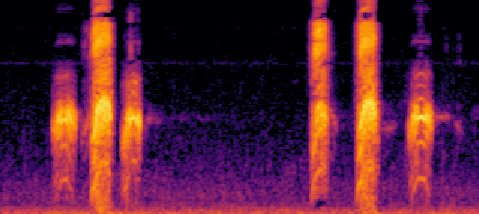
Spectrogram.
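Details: A black-crowned night heron gives its flock-gathering call, played as a lure: two bursts of three short croaks each, the middle note of each burst loudest and harshest, in clean silence.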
